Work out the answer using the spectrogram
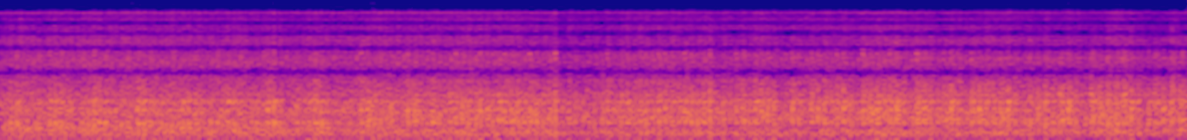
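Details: Volkswagen engine at steady idle with a dull repeating knock, no revving; owner suspects rod knock, unconfirmed.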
